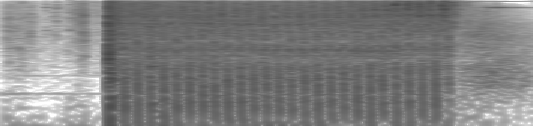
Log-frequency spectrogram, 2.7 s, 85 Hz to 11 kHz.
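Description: Automatic rifle fire from the shooter game Apex Legends, Season 11: one rapid burst of roughly thirty evenly spaced shots lasting under two seconds, loud and close, then a short fading tail.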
